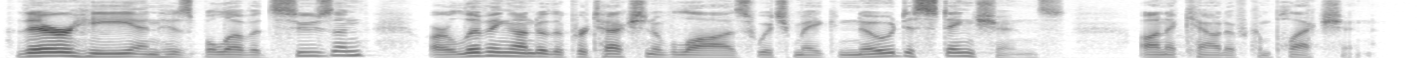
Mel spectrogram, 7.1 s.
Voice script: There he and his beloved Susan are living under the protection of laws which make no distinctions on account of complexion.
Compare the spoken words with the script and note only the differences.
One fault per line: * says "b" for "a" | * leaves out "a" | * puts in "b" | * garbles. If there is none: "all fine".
all fine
